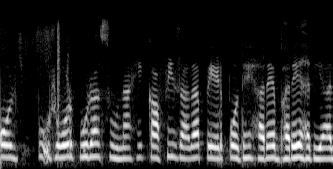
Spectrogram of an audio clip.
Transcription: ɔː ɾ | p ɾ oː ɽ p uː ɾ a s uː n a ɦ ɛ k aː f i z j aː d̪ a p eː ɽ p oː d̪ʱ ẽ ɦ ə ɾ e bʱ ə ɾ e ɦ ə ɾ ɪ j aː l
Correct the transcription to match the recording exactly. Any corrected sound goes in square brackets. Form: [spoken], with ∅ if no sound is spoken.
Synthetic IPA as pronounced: ɔː ɾ | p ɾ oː ɽ p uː ɾ a s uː n a ɦ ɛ k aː f i z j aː d̪ a p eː ɽ p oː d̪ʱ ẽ ɦ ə ɾ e bʱ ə ɾ e ɦ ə ɾ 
